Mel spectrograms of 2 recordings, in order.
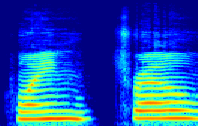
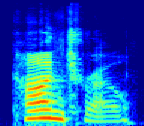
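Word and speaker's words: Cointreau: a classic cocktail oh yeah it says Baka coin tro which is probably not how you say that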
